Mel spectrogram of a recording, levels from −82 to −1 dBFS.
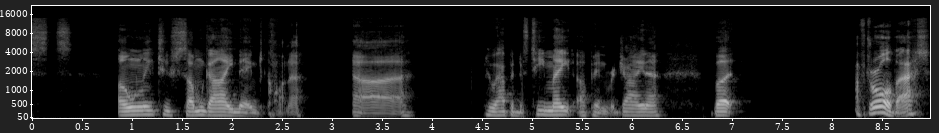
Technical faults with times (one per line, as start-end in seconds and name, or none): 4.90 damaged data in a compressed stream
